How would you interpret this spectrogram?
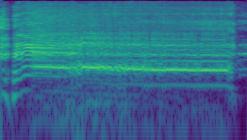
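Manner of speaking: loud high shriek of fright; startled scream. Real, not acted. Jumping at a game scare with a loud shriek.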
